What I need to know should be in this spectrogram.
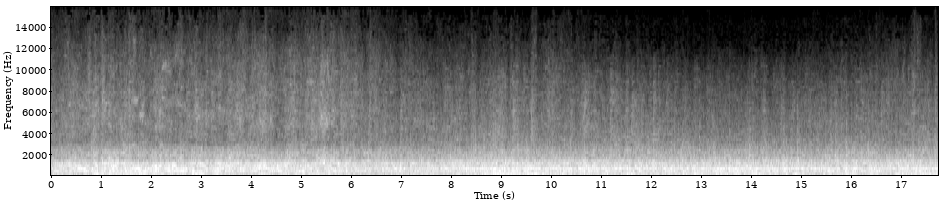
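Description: A large battle roars steadily.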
